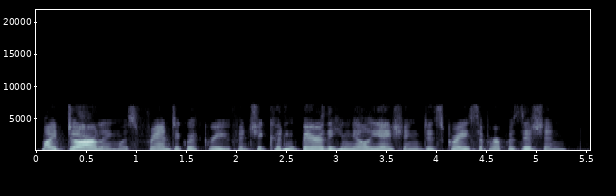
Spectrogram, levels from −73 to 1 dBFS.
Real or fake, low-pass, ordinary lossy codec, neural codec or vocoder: fake; 7.2 kHz; Opus, 32 kbps; codec, 24 kHz, 0.9 kbps, WavTokenizer, medium speech release version 1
